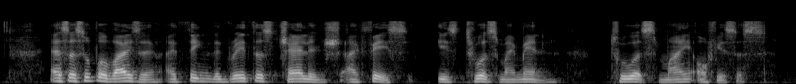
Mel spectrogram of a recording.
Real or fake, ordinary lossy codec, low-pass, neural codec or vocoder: fake; none; none; codec, 16 kHz, 4.8 kbps, FACodec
